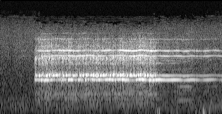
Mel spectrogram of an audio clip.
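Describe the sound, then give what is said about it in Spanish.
A telephone rings in one sustained burst of bright, steady high-pitched tone that starts abruptly, holds for almost two seconds, then cuts off into a quiet tail with no voices. “Conteste el teléfono.”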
